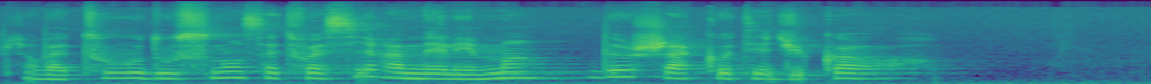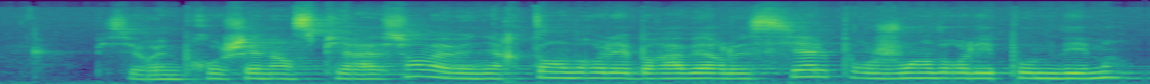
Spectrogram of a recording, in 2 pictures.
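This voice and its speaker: A woman leading a guided breathing meditation in a soft, breathy, near-whispered voice, with soothing, measured instructions. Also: medium pitch, fairly even intonation. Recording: long hall-like reverb.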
